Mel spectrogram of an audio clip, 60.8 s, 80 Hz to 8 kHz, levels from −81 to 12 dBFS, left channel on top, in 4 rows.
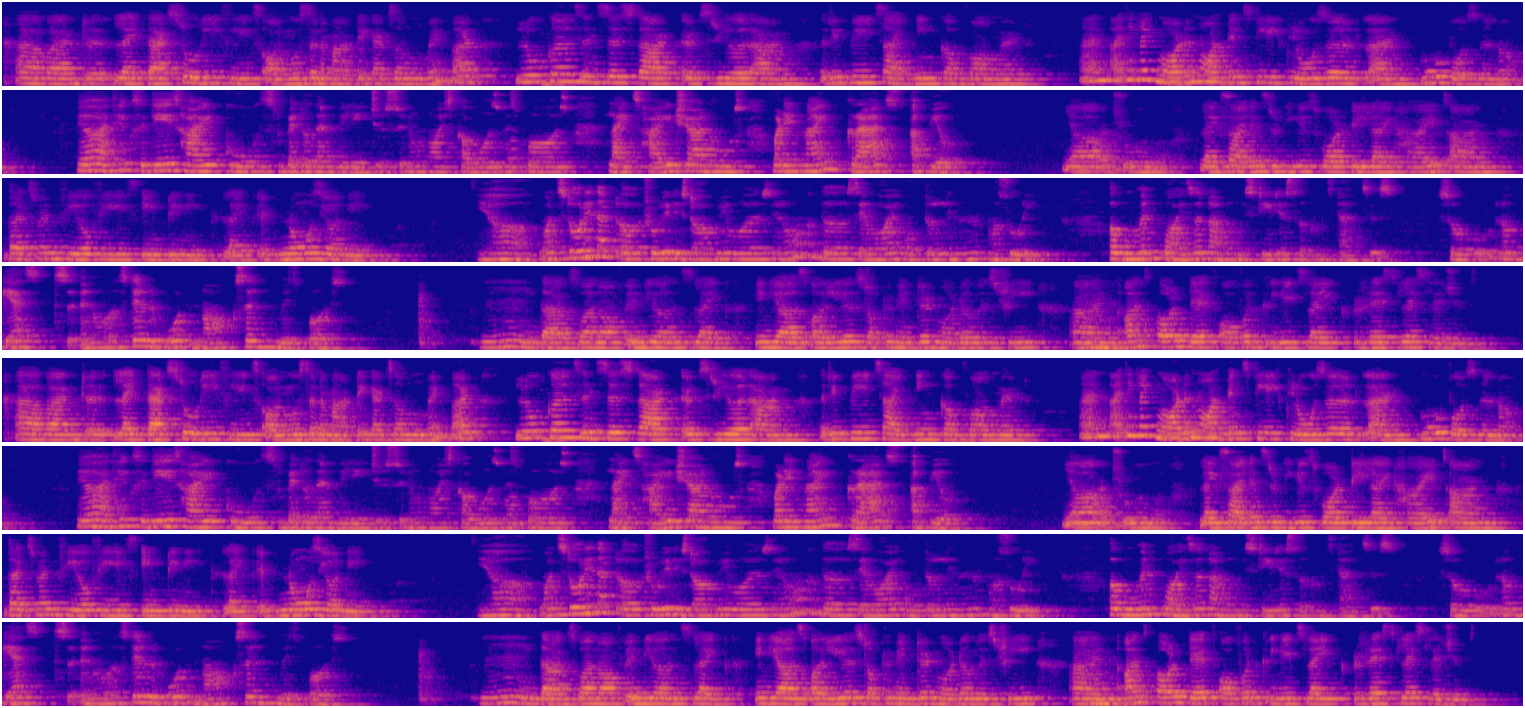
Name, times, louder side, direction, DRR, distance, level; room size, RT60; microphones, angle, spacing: voice 1, 0.0-4.9 5.1-10.1 10.8-15.2 20.2-20.4 25.8-26.8 27.2-30.1 30.4-34.2 50.4-52.8 53.2-60.3, right 1 dB, 45° right, 2 dB, 0.5 m, -24 dB
voice 2, 16.0-24.7 35.2-40.8 41.5-44.3 44.8-49.0 49.8-49.9 50.3-50.4 56.4-56.8, equal, 20° left, -1 dB, 0.6 m, -27 dB
2.7 x 2.3 x 3.9 m, 0.73 s
head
